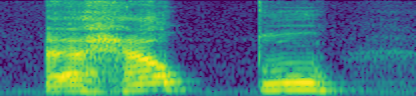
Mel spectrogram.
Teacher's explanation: Você enche a bochecha para falar o tó, só que você não chega a falar ele e fala o té no lugar.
